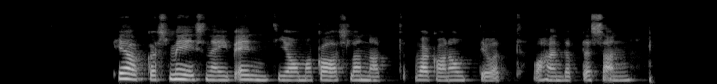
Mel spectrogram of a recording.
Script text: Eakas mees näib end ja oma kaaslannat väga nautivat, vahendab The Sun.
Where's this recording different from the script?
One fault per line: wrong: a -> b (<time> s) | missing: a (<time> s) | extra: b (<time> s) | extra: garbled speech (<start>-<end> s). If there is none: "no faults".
no faults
